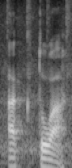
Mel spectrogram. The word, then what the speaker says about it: क्त्वा: अब मैं कत्वा लिख रहा हूँ लेकिन बोल रहा हूँ अक्तवा, तो इसी तरह से बोला जाता है। कत्वा लिखते हैं लेकिन उसका जो उच्चारण होता है वह अक्तवा होता है, और लगा कर उच्चारण करते हैं।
